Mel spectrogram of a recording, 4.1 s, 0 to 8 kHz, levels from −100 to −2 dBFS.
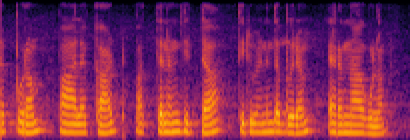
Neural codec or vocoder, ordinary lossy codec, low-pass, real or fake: none; none; 7.2 kHz; real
